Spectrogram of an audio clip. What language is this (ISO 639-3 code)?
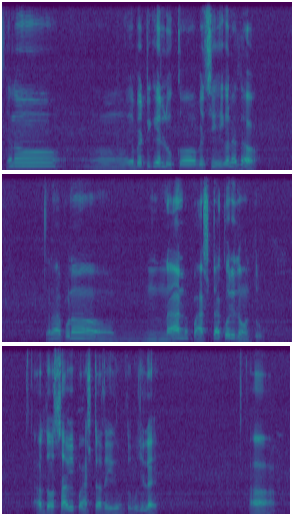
ori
